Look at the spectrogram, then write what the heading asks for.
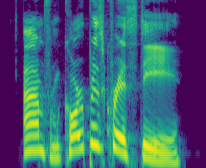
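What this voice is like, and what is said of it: Put-on Texas accent. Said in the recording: “That's my Texas accent, by the way. There's a reason I didn't do it earlier.”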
